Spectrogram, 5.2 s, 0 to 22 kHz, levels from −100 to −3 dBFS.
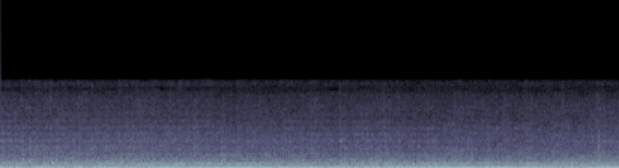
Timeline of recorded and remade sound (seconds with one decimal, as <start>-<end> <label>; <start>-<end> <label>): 0.0-5.2 recorded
